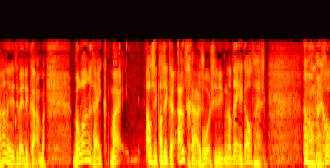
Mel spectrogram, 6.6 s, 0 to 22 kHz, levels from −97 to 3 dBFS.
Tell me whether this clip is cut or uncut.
cut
